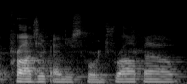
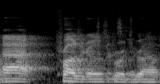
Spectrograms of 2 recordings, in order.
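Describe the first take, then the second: First: The word 'at' is not stressed. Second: The word 'at' is stressed.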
